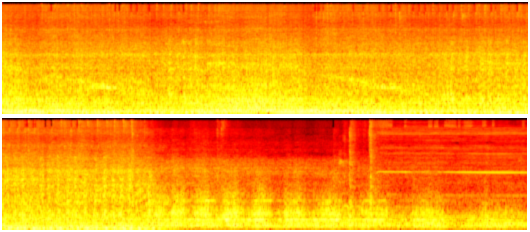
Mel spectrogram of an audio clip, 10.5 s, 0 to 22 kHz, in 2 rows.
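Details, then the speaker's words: Honda Vario 150 scooter after replacing a rat-chewed injector connector: the fuel pump hums and the engine fires and settles to a smooth, steady idle. MIL code 12 cleared. "ya dan pulpam pun langsung berdengung kita dengarkan lagi matikan berarti pertanda Ini motor sudah bisa dihidupkan"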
